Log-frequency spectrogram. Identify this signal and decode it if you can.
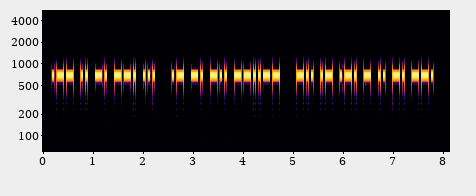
Morse code, heard as a keyed tone, about 25 wpm, 700 Hz. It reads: WINGS AND, DARTING
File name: Pinocchio / Pinocchio ch5 25 25 ik1hge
